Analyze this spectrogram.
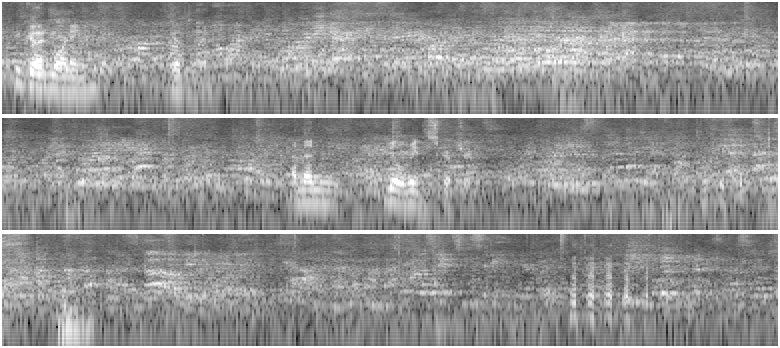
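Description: Many men and women chat at once in a large echoing hall.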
